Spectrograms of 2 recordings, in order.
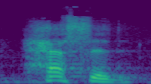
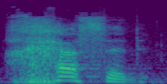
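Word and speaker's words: חסד: The word is, in the Hebrew, hesed, which is not really the right way you pronounce it. You really have to almost like clear your throat when you say it. It's like chesed, okay?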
